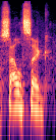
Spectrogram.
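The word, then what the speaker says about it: selsig: Is it actually pronounced like that? Sig like no cell sig. Ah like s cell sig. Like cell from Dragon Ball Z and then sig like cigarette.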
